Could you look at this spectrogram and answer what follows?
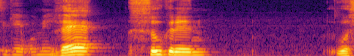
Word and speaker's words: Suikoden: That Suikoden was Suikoden. I'm sorry, that's how it's pronounced.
